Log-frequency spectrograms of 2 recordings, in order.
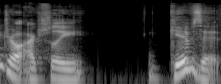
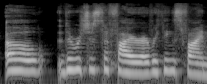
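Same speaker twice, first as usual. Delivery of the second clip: mock breezy denial; 8 semitones higher than usual. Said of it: "is like".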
